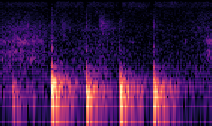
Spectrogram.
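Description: A homegrown watermelon is knocked on four times, each a short, hollow, low thud with a brief decay. The knocking is the way ripeness was once judged in the grocery store.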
